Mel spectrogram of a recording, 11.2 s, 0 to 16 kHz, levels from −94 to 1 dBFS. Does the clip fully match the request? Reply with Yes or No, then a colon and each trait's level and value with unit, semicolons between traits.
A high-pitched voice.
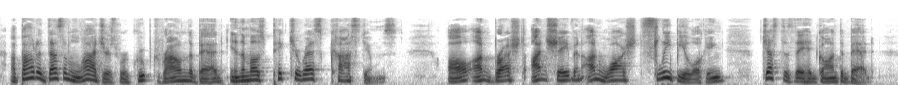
No: medium, 140 Hz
